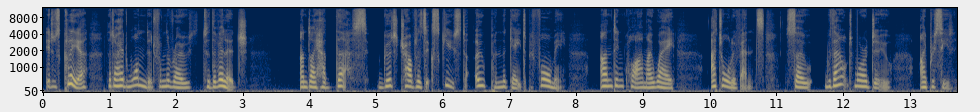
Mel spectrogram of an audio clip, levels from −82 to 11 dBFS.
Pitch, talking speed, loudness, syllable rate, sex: 215 Hz, 170 wpm, -19 LUFS, 5.6 syllables/s, female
